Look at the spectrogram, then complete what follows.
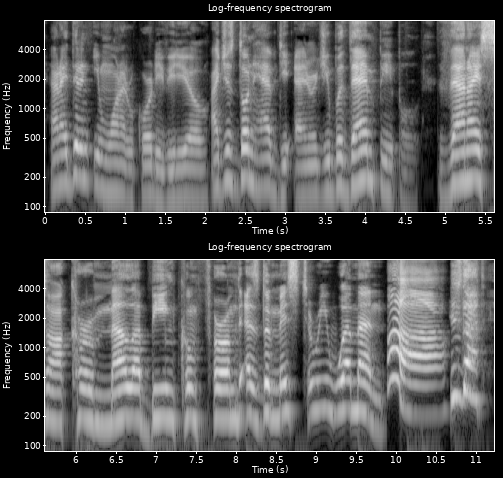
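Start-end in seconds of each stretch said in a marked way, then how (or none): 4.9-11.1 high, loud fangirl outburst; excited. Acted. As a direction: build to an ecstatic, high-pitched shout. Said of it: "I'm so excited".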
